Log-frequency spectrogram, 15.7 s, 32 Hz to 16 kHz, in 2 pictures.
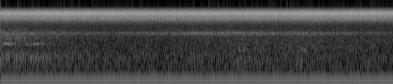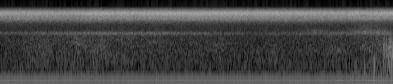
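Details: Cicadas on June 10, 2007 in Glen Ellyn, Illinois fill the air with a loud, unbroken, high-pitched hiss that holds steady throughout.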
